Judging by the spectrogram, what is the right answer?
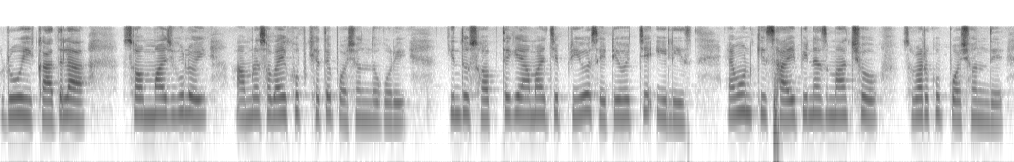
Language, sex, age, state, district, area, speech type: Bengali, female, 18-30, West Bengal, Nadia, rural, spontaneous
